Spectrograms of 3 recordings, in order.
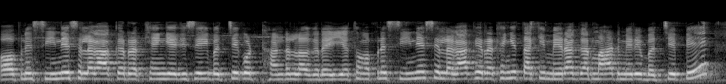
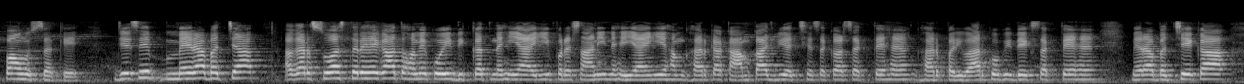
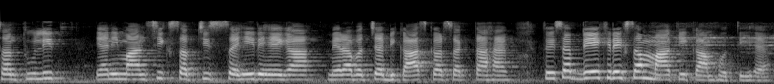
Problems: constant background noise, background conversations at intervals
